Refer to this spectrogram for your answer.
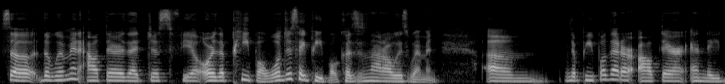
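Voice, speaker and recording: An animated woman speaks at a moderate pace with ordinary pitch variation. The recording is very clean and the background silent. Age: 50s. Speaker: podcast co-host. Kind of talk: casual chat.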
